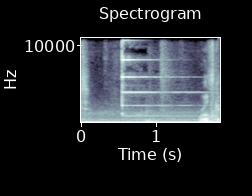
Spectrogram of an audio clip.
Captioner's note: elevator chime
